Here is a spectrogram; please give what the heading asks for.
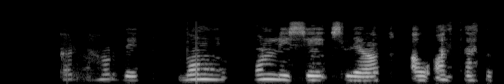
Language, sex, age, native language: Icelandic, female, 12, Serbo-Croatian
